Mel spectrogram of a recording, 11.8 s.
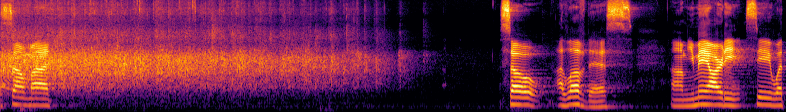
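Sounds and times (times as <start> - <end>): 
audience clapping: 0.0 - 6.6
speech: 0.2 - 0.9, 7.5 - 9.4, 10.0 - 11.8.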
